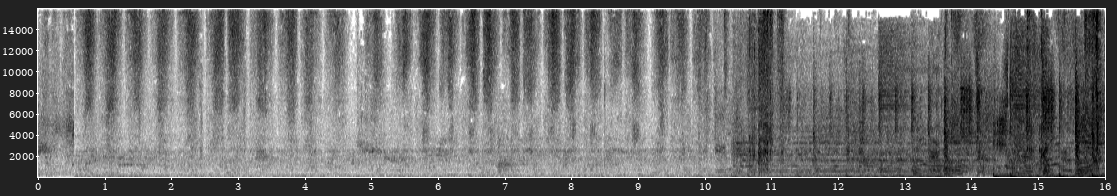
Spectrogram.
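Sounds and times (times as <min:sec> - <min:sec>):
sandpaper rubbing on car panel: 0:00.6 - 0:11.7.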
